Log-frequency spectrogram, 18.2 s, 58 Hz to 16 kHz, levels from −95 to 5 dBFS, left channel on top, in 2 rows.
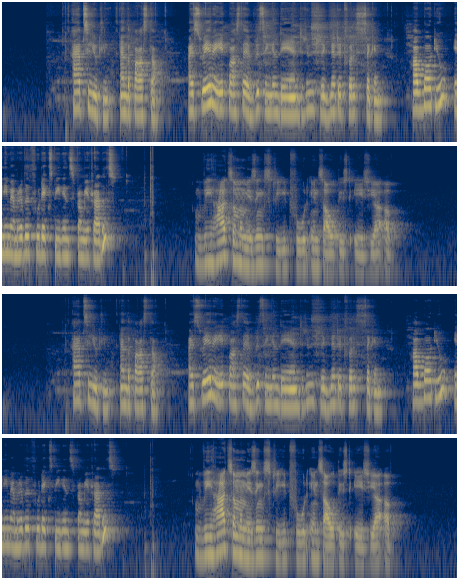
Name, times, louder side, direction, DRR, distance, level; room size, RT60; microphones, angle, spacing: voice 1, 1.4-3.2 3.7-7.7 8.2-11.3, left 4 dB, 90° left, 0.6 m, -25 dB
voice 2, 12.9-16.9, right 2 dB, 65° right, 1.1 m, -29 dB
20.0 x 9.9 x 6.9 m
head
